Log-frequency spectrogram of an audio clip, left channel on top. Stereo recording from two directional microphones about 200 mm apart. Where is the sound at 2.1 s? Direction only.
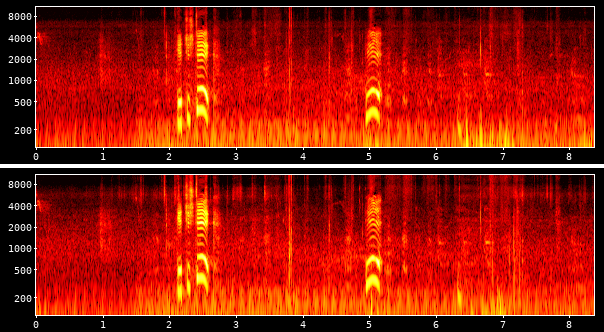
10° left (ahead or behind).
